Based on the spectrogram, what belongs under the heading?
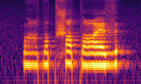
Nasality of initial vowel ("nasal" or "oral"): oral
